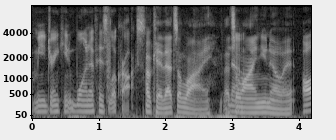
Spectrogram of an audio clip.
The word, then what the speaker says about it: LaCroix: First of all, it's pronounced LaCroix.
